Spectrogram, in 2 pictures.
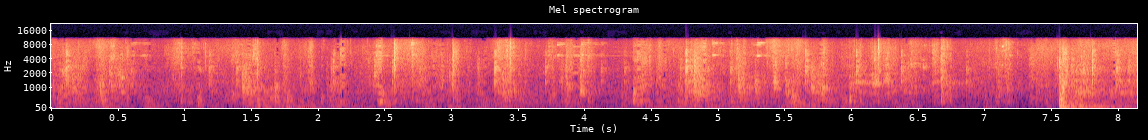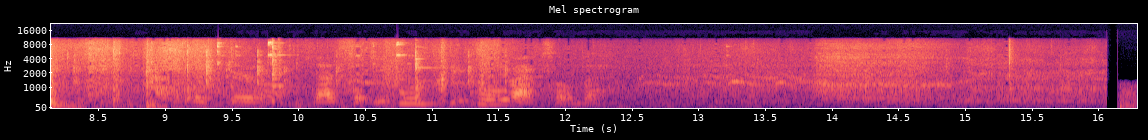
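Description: Percheron draft mare's hooves knocking and clattering on a horse trailer's floor and ramp as she steps in and out. There is a dense run of sharp knocks for about ten seconds, then it goes quieter.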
